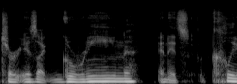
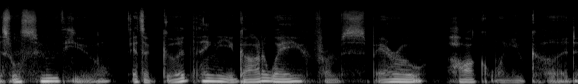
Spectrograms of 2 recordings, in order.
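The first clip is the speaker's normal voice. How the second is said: put-on whisper, quieter; 4 dB quieter than usual. Speaker recounts a stranger speaking to a boy, imitating a whisper. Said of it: "he's whispering to this boy".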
